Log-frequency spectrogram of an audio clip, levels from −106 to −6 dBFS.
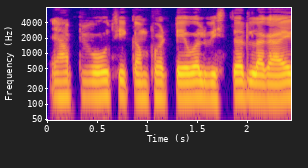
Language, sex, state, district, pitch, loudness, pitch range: Hindi, male, Uttar Pradesh, Jalaun, 135 Hz, -18 LUFS, 130-140 Hz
